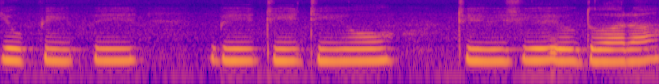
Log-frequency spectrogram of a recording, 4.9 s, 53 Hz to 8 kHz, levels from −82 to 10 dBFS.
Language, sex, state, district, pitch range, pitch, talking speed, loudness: Hindi, female, Uttar Pradesh, Ghazipur, 215-225 Hz, 220 Hz, 60 wpm, -20 LUFS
